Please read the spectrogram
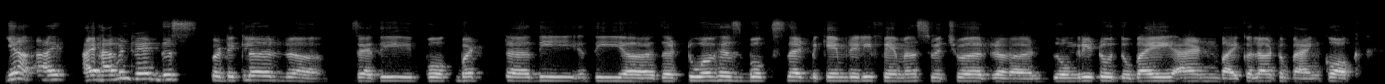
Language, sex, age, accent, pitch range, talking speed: English, male, 20-39, Indian, 155-185 Hz, 145 wpm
